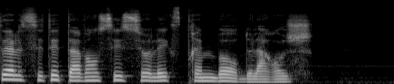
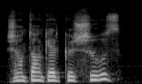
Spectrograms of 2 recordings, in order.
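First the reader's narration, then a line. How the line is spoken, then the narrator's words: Quavering voice. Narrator (French): dit Bobby d'une voix qui chevrota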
